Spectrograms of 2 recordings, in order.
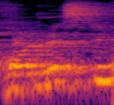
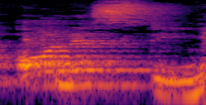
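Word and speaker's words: honesty: यहां पर यदि मैं बात करूं ऑनेस्टी, तो हॉनेस्टी नहीं, यदि ये हॉनेस्टी होता तो ये क्या हो जाता, ये कॉन्सोनेंट साउंड हो जाता। लेकिन मैं क्या बोल रही हूँ, इसका प्रोनाउंसिएशन क्या, ऑनेस्टी।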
